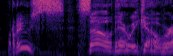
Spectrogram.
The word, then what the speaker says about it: Reus: some more rays or as my Dutch fans have told me it's actually pronounced ruse so there we go we're actually playing a game called ruse or if it's German then it's Royce but either way it's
